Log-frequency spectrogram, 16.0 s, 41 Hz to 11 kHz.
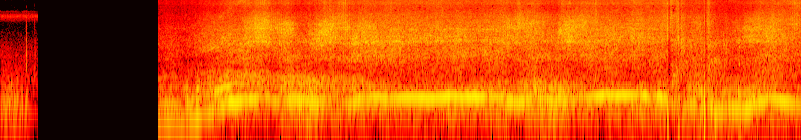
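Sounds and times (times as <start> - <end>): car engine at high revs: 3.2 - 16.0
rushing hiss: 4.6 - 16.0.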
